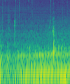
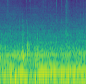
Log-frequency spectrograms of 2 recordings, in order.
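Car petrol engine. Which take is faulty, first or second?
second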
